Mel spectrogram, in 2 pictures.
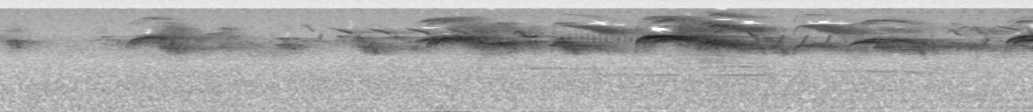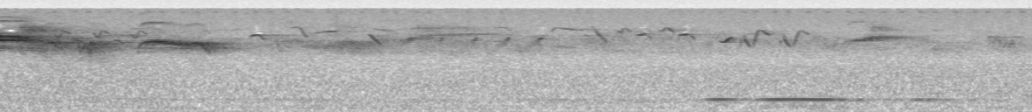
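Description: Swallows and other small birds chirping and twittering in a dense run of short high calls, busiest in the middle, over a faint steady background hum. A brief low steady tone sounds near the end.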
